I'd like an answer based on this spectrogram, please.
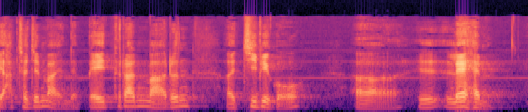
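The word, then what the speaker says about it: לחם: 이 베들레헴이란 말은 이제 히브리어로 베이트하고 레헴이라는 말인데, 이 합쳐진 말인데, 베이트란 말은 집이고 레헴 발음을 잘해야 되는데 L 발음으로 나와야 떡이 되지 R 발음으로 나와버리면 여자의 자궁을 가르친다고 합니다.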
